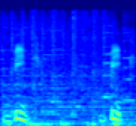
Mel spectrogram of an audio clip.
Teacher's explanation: tergolong dalam velar, plosive, dan juga voice sound.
